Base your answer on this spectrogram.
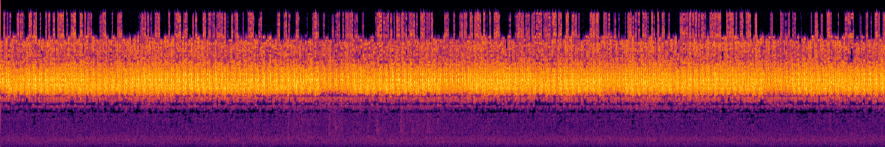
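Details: High-pitched insect sound at night, an unbroken shimmering trill at constant loudness, with a couple of faint soft clicks near the middle.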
